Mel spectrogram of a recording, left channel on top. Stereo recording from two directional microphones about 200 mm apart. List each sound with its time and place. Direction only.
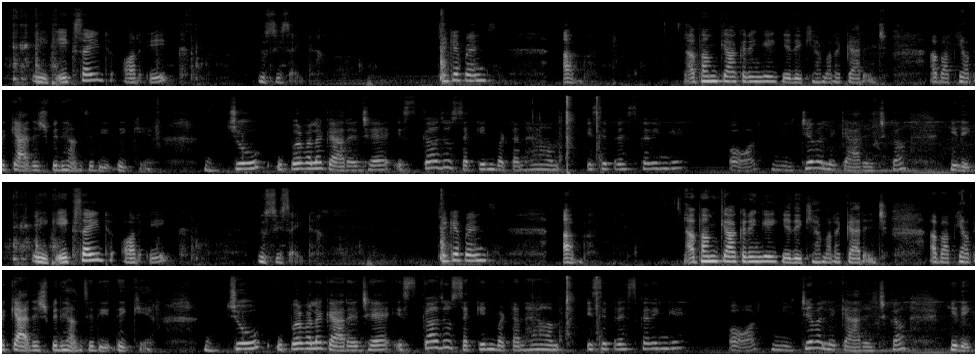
0.3 s a woman's voice: 30° right (ahead or behind)
2.5 s a woman's voice: 55° right (ahead or behind)
4.5 s a sound: 35° right (ahead or behind); by 5.8 s 50° right (ahead or behind)
6.8 s a woman's voice: 45° right (ahead or behind)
